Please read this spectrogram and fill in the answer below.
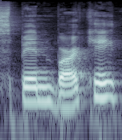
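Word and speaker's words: Spinnbarkeit: more helpful that way this word here is pronounced spin barate that's how you say that and that's what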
